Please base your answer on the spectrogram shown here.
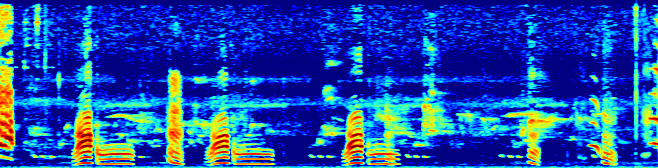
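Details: Indian ringneck parrot talking: short nasal two-part phrases, each a quick rising chirp followed by a flat buzzy tone. The phrase is repeated three times with quiet gaps between, then fades to softer notes.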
